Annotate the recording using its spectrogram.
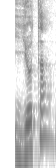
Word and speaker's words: Iota: En chemin, Iota, je vais le prononcer à la française celui-là, embête Amy et Charlie le, et, lui demande d'arrêter, et Charlie lui demande d'arrêter de le faire chier.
